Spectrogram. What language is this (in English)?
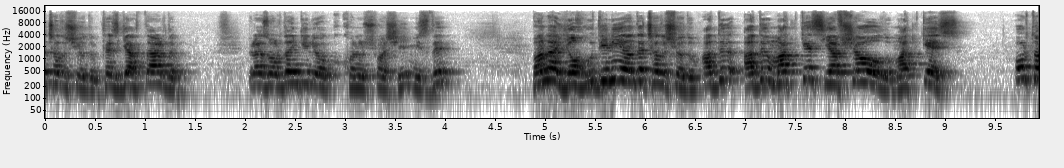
Turkish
